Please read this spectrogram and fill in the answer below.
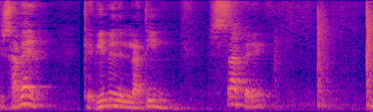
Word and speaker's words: sapere: Dice, saber, que viene del latín sapere, yo lo pronuncio esdrújula, habrá quien lo pronuncie llana, sapere, posiblemente fuera sapere.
